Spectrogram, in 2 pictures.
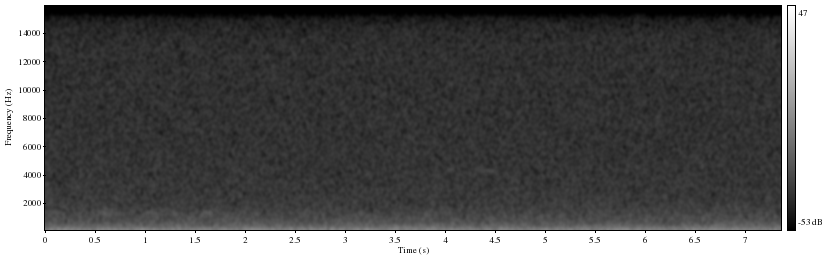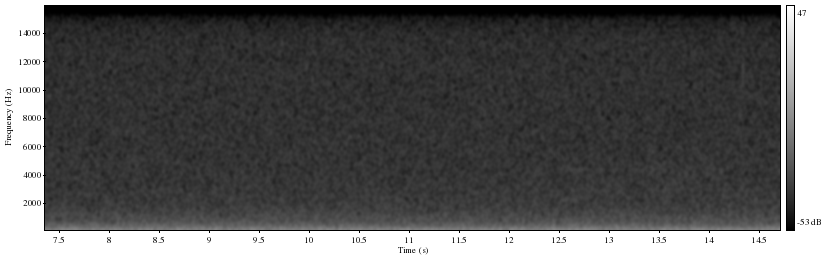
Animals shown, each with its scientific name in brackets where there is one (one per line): American Crow (Corvus brachyrhynchos)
